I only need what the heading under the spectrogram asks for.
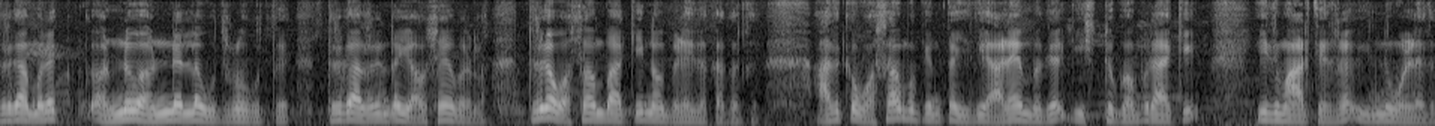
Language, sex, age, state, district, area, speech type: Kannada, male, 60+, Karnataka, Mysore, urban, spontaneous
